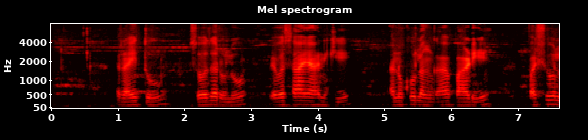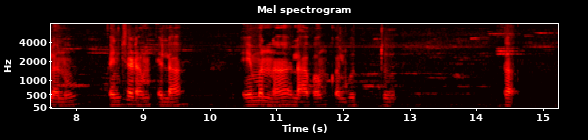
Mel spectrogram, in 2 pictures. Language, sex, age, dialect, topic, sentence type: Telugu, male, 56-60, Telangana, agriculture, question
